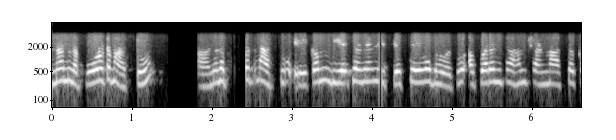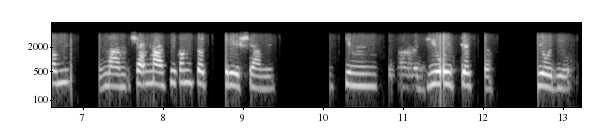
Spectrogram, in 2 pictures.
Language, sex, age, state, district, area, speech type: Sanskrit, female, 18-30, Maharashtra, Wardha, urban, conversation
